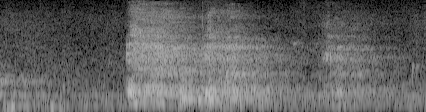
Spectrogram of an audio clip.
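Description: A single cough a little over half a second in, followed by a weaker puff about a second later, in a hush between sung phrases.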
